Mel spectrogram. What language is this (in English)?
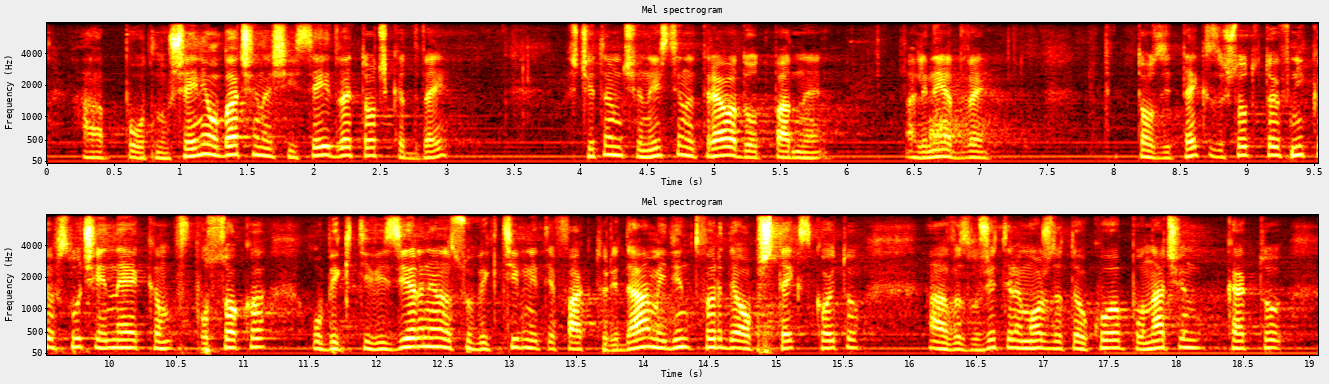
Bulgarian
